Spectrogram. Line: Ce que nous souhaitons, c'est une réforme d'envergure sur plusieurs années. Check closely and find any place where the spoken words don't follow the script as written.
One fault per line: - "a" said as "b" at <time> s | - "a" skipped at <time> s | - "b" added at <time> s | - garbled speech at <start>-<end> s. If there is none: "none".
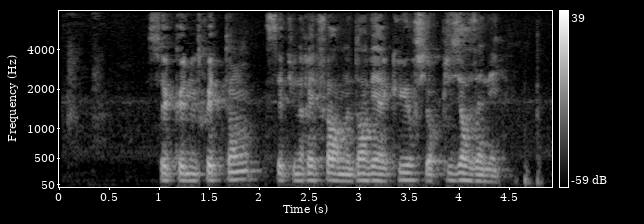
none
